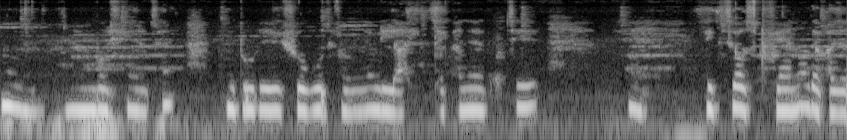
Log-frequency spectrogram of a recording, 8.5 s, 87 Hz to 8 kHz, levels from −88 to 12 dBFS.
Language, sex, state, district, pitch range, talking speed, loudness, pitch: Bengali, female, West Bengal, Purulia, 205-230 Hz, 100 wpm, -14 LUFS, 225 Hz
